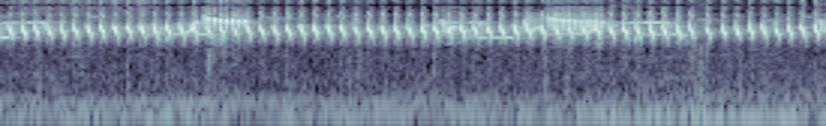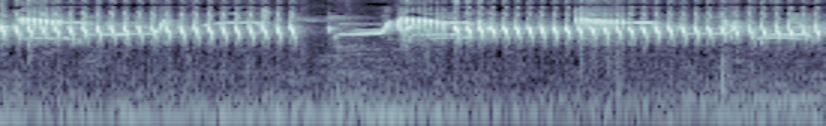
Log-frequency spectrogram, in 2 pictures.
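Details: Dense, unbroken prinia chatter: a fast machine-like series of high ticking notes with bright upslurred whistles inserted every second or two, and a brief gap near the eighth second before the trill resumes.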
